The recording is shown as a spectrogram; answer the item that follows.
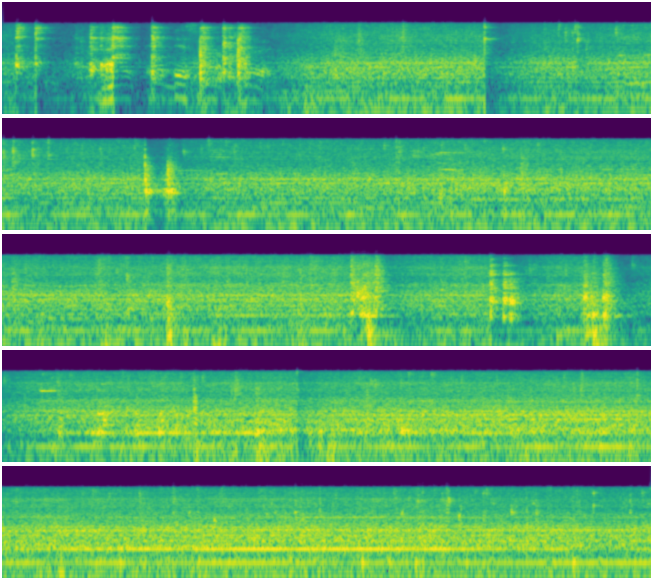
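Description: Wire whisk clinking and scraping against a glass bowl while stirring a milky custard mixture, with clusters of sharper clinks and knocks of kitchenware near the start and again about two-thirds of the way through.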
